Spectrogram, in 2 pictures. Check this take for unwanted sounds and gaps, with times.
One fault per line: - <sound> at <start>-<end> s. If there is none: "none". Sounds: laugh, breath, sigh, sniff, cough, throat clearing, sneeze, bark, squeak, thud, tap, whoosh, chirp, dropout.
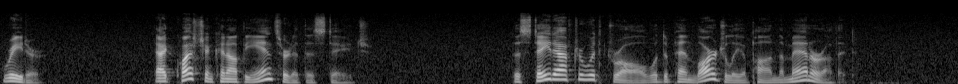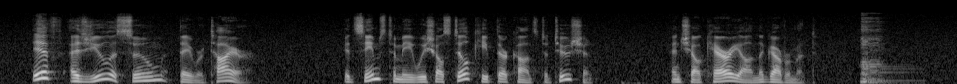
- thud at 18.2-18.9 s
